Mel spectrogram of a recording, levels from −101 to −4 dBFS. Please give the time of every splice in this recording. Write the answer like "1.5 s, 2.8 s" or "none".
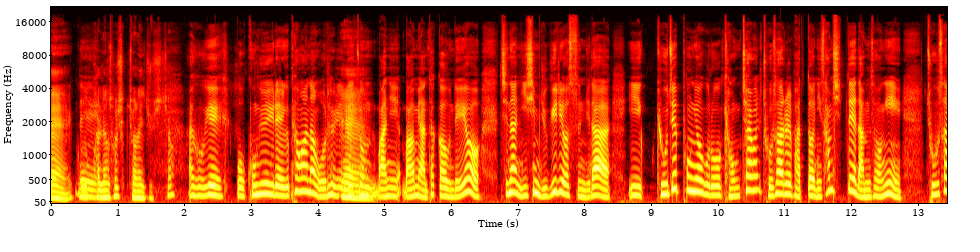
2.7 s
